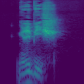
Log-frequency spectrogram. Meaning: gribiche
- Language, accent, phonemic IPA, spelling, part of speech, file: French, France, /ɡʁi.biʃ/, gribiche, adjective, LL-Q150 (fra)-gribiche.wav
